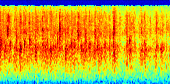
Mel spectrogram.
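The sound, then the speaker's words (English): Steady, loud applause from an audience welcoming first-time guest Josh Wolf: dense overlapping clapping sustained evenly for a few seconds with no voices on top. “And let's hear it for first-time guest Josh Wolf, everybody.”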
